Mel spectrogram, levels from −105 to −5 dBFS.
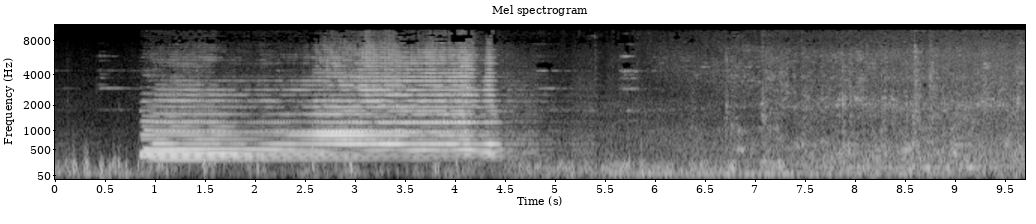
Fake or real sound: real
